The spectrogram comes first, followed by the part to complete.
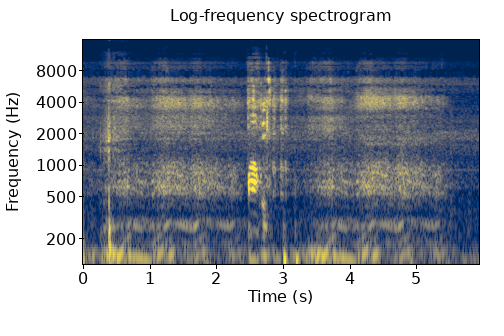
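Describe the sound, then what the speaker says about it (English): A car starting sound effect plays from the Ontoys Blindfold Travel Cards game, a short engine start and rev heard close and at moderate volume, with a person speaking over part of it. "Here's the sound for start."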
